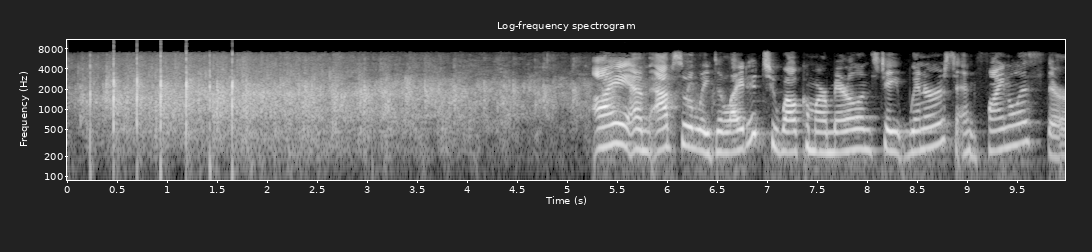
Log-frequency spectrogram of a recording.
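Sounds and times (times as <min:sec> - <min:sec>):
crowd applause: 0:00.0 - 0:05.4
speech: 0:05.3 - 0:09.9.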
